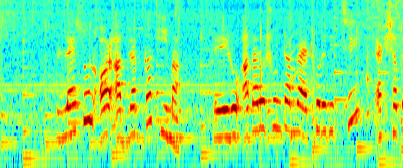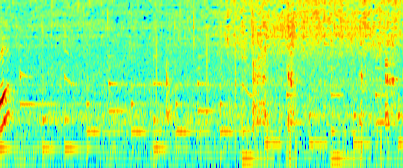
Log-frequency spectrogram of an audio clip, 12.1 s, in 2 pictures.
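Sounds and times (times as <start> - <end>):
onions sizzling in hot oil: 0.0 - 12.0
steel spoon scraping a pan: 9.6 - 12.0.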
